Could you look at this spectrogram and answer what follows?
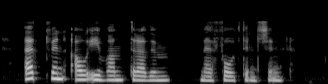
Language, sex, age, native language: Icelandic, female, 40-49, Icelandic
